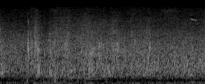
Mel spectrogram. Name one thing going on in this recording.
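A fishing line lands on the water with a light splash.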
